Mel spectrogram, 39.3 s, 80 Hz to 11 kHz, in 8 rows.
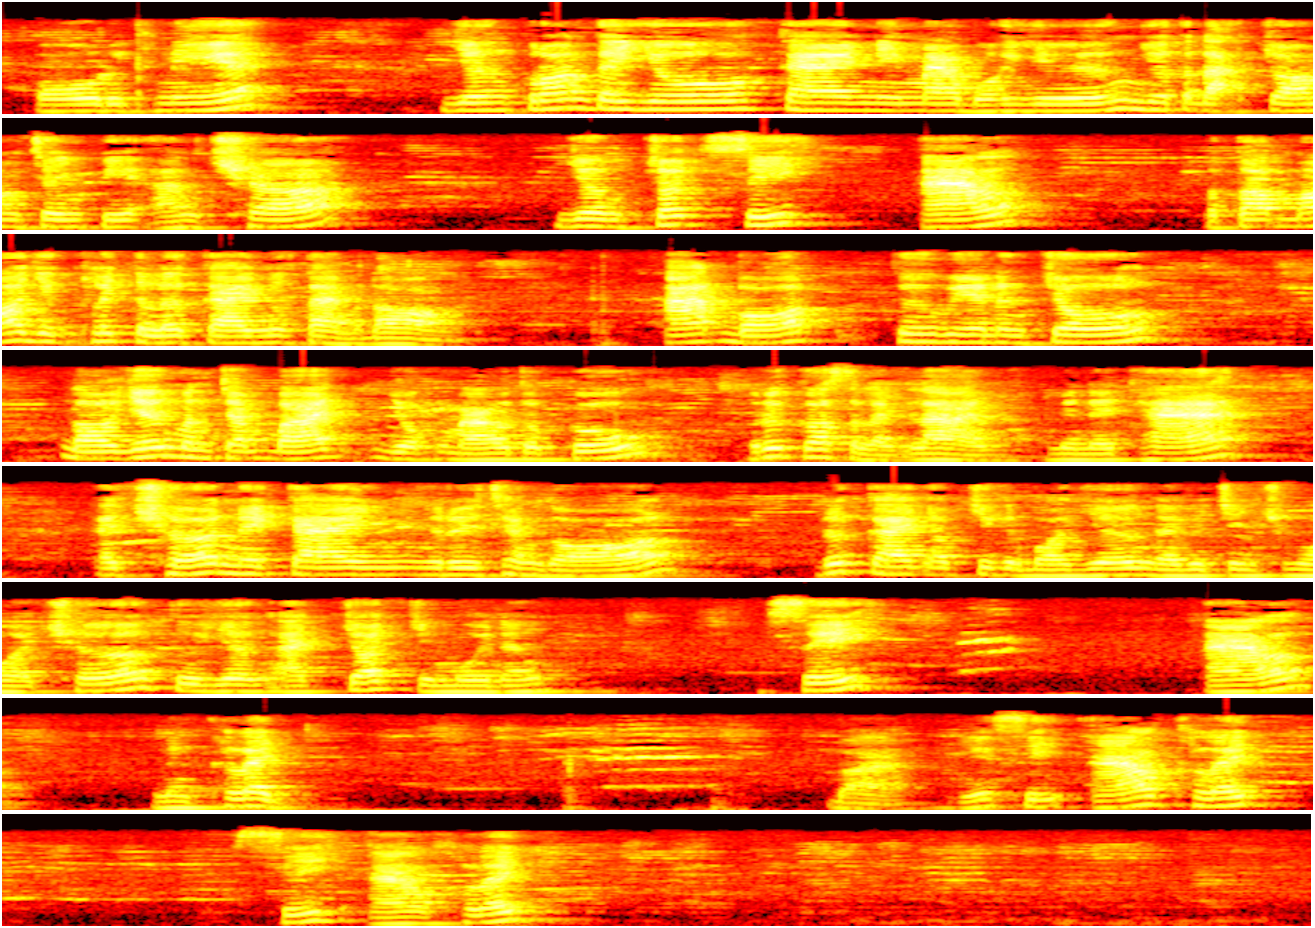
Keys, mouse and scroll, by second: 0.0 shift+o, 7.6 shift+o, 11.0 alt+shift+click, 27.3 shift+Num_Lock, 30.3 alt+shift+click, 33.7 alt+shift+click.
